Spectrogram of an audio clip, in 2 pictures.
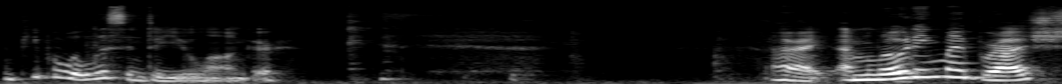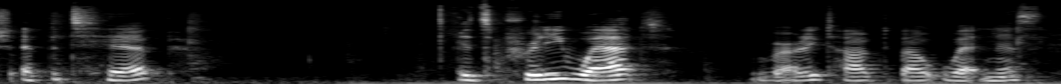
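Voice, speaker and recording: A woman's voice: medium pitch, animated, unhurried, pauses often, a little mellow, breathy edge. A woman teaching a watercolor class, talking through each step as she paints. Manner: chatty, explains steps while painting. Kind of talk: live class demonstration.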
